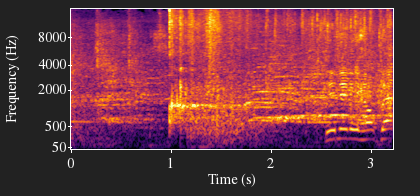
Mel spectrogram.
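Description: Bowling pins crash and scatter.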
